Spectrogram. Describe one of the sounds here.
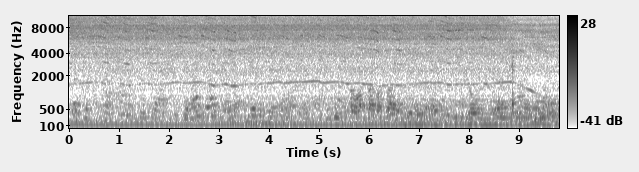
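A dental drill whines steadily at a high pitch.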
